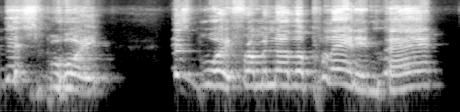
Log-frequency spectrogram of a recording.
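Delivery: loud, high, awed exclaim; amazed. Retold or imitated. Fan recalling Roy Jones's knockout, loud high amazement. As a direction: hype him up like he's alien.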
